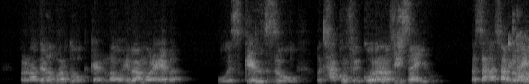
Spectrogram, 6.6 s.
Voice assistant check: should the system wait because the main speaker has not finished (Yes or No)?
Yes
